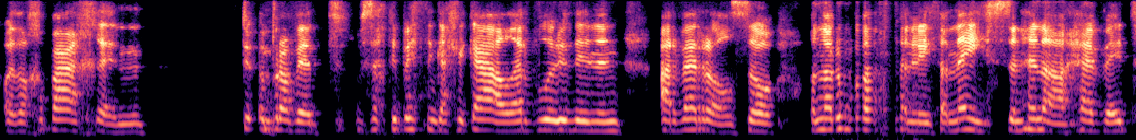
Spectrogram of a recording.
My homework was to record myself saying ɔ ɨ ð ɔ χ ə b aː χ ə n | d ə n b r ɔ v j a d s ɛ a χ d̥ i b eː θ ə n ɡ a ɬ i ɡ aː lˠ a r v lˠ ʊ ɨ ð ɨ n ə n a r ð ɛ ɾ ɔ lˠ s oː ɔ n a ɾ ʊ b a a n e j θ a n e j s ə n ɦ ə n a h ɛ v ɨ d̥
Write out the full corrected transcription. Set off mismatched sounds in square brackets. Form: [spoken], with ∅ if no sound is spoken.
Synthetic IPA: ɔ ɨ ð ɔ χ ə b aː χ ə n | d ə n b r ɔ v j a d s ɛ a χ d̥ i b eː θ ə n ɡ a ɬ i ɡ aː lˠ a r v lˠ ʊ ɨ ð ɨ n ə n a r [v] ɛ ɾ ɔ lˠ s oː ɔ n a ɾ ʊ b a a n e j θ a n e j s ə n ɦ ə n a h ɛ v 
